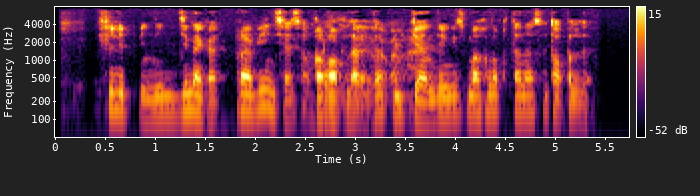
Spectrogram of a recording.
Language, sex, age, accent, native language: Uzbek, male, 18-24, Surxondaryo, Uzbek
